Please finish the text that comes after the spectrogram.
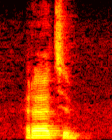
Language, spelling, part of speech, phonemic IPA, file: Moroccan Arabic, راتب, noun, /raː.tib/, LL-Q56426 (ary)-راتب.wav
- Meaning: salary, pay, wages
